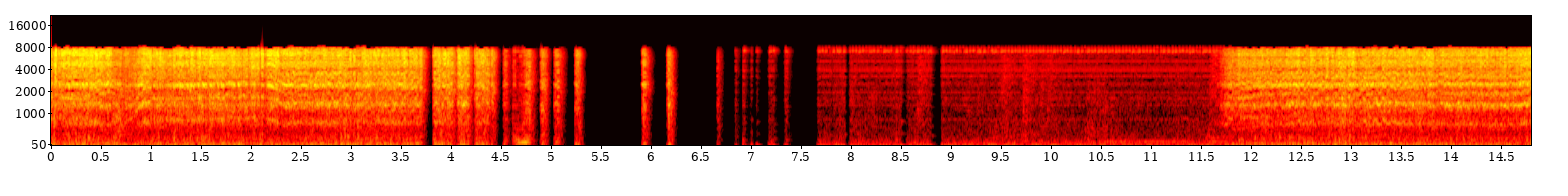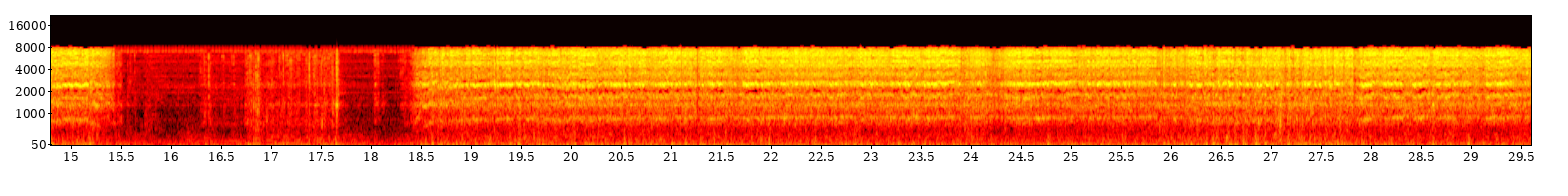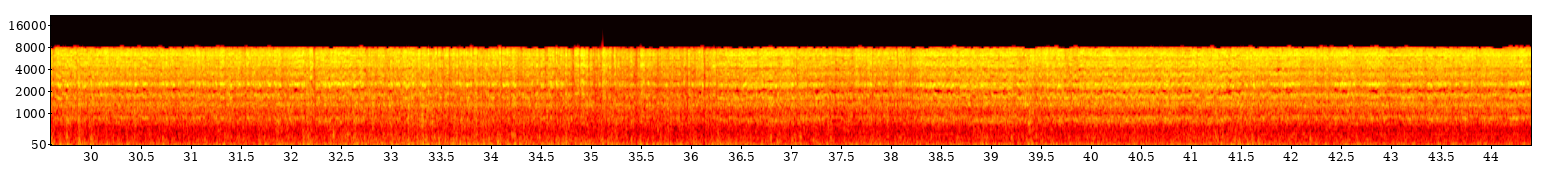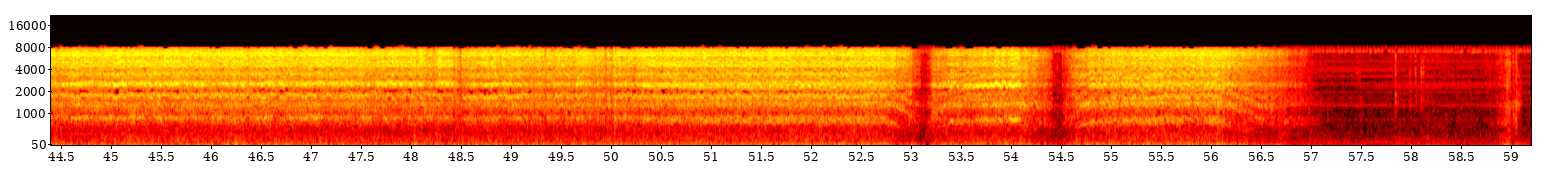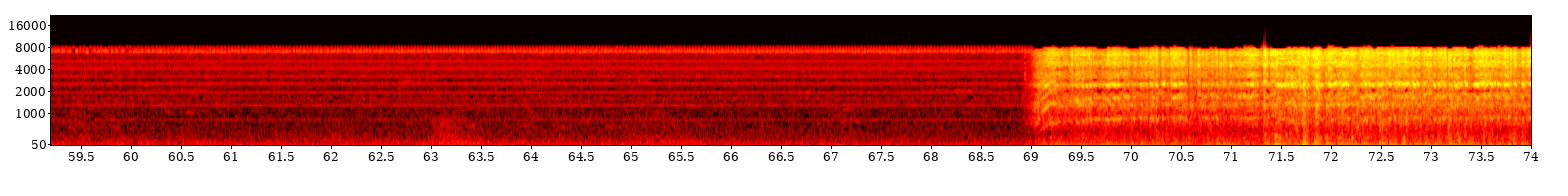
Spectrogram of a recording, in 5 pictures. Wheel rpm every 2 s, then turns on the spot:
190, 190, 130, 40, 0, 10, 120, 140, 20, 150, 230, 240, 230, 230, 230, 230, 240, 240, 230, 210, 210, 230, 240, 230, 230, 220, 140, 140, 10, 0, 0, 0, 0, 0, 140, 230, 230.
16-18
